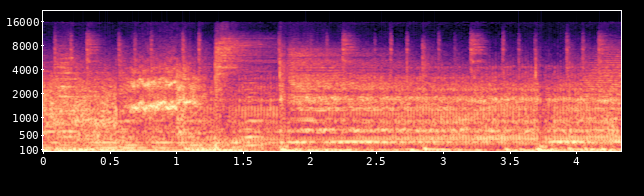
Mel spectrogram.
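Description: Dubbed film sound effects of a motorcycle engine running and a brief tyre skid about half a second in, over background score music.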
